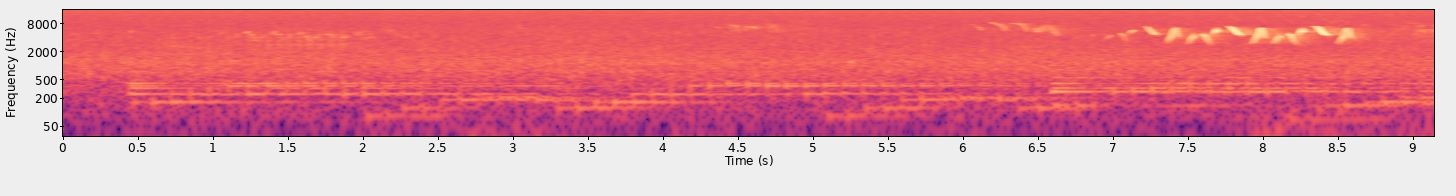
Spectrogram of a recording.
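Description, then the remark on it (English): Bright, high songs of migrant warblers and other songbirds trill and chirp in quick bursts along Crane River at Johnson Harbor, growing busier toward the end, over a steady low rumble like a motor or flowing water. “In this final episode of the season, we'll continue to listen to the migrant warblers and other songbird species.”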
